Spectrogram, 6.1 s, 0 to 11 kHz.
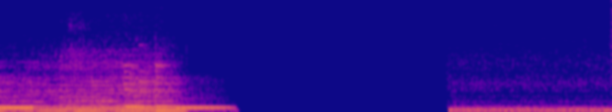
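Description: A phone ringing unanswered in the video game Persona 4 Golden, two tonal ring bursts separated by a long silent gap, fairly faint and alone.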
